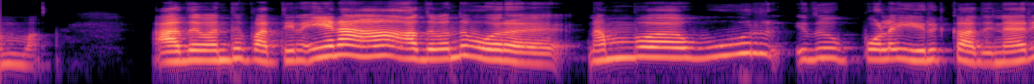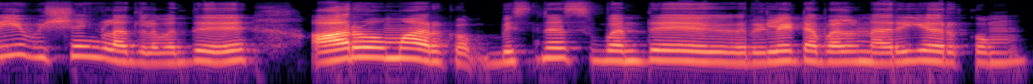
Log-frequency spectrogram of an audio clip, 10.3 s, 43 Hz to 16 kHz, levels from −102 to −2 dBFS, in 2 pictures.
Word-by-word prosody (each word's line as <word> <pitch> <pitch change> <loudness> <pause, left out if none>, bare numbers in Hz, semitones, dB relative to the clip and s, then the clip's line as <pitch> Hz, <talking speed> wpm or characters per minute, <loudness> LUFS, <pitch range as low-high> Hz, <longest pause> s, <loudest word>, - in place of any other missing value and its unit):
ஆமா. 175 -2 -15 0.7
அது 215 +2 +3
வந்து 235 +3 -2
பார்த்தீங்கன்னா 225 +2 -2
ஏனா, 340 +1 +9 0.3
அது 255 -1 0
வந்து 310 +5 -3
ஒரு 235 -2 +2 0.4
நம்ம 270 +5 -4 0.4
ஊரு 375 +2 -6 0.2
இது 260 +3 -9 0.2
போல 250 0 -1
இருக்காது. 230 -3 -3
நெறைய 300 +10 -2
விஷயங்கள் 290 -4 -3
அதுல 195 -2 -9
வந்து 215 +3 -6 0.6
ஆர்வமா 275 +1 +6
இருக்கும். 210 -4 -8
பிஸ்னஸ் 270 +6 -5 0.2
வந்து 225 +1 -3 0.5
ரிலேட்டபள் 215 0 -1
நெறைய 215 +2 -2
இருக்கும். 200 -1 -11
230 Hz, 140 wpm, -22 LUFS, 210-270 Hz, 0.7 s, ஏனா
